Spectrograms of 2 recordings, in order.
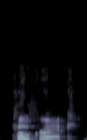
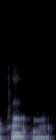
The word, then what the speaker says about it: Kokrak: Kokrak. – It's Kokrak, right? – Yeah, Kokrak.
